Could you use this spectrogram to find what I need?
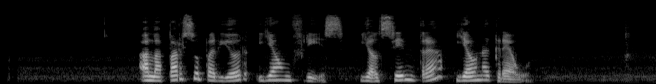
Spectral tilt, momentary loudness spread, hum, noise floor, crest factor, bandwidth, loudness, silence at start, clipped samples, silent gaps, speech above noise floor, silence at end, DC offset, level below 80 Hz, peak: -4.5 dB/octave; 9 LU; none; -60 dBFS; 22 dB; 11 kHz; -27 LUFS; 1.4 s; under 0.1%; none; 34 dB; 0.3 s; under 0.1%; -80 dBFS; -8 dBFS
